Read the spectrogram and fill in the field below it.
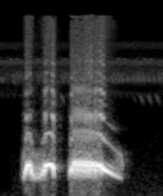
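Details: Urging 'thúc gù' coo of a Ninh Thuận spotted dove decoy, 'đồng pha thổ' voice, meant to rouse decoy doves. A quick two-lobed low note, then a sustained coo that slurs down at the end, with clean silence around it.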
